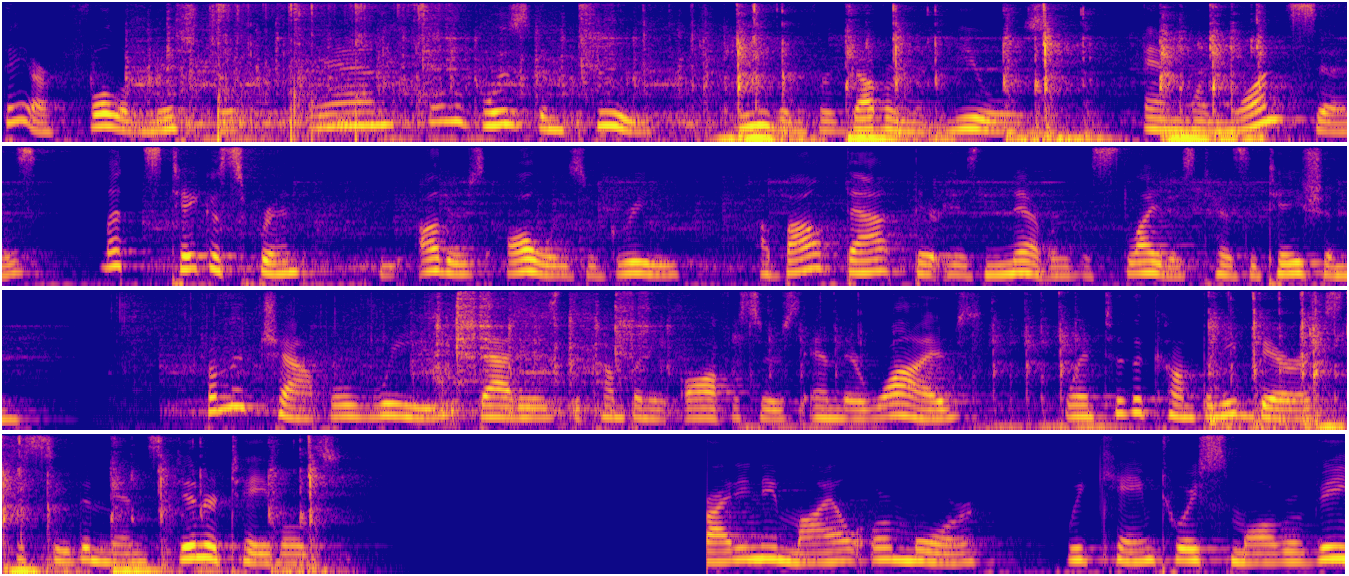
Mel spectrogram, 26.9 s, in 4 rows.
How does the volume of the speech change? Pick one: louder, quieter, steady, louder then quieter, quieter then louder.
steady.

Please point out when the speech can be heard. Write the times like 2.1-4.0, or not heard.
0.0-13.6, 14.4-21.9, 23.7-26.8.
